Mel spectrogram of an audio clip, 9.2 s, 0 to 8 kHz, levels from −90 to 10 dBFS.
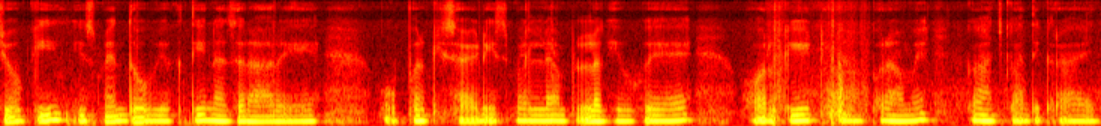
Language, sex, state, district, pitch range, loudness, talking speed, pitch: Hindi, male, Himachal Pradesh, Shimla, 130-140 Hz, -14 LUFS, 155 wpm, 135 Hz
